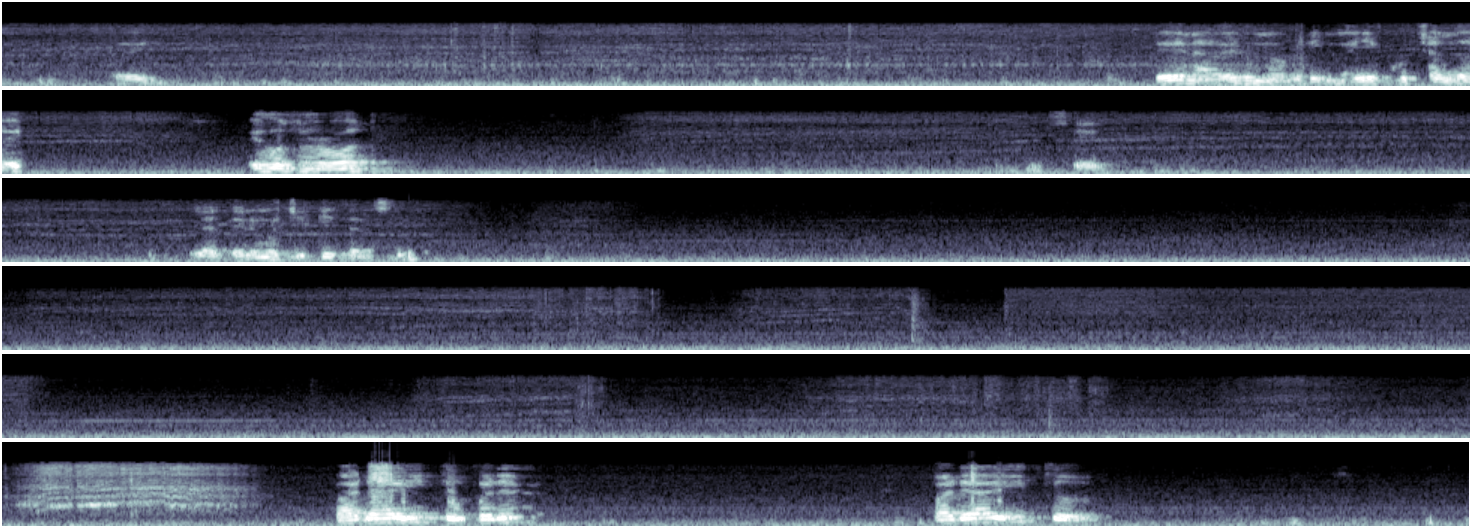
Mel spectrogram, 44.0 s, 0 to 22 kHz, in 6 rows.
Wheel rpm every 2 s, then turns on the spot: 10, 30, 20, 0, 0, 0, 0, 0, 0, 0, 0, 0, 0, 0, 0, 0, 0, 0, 50, 0, 0, 0.
0-6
